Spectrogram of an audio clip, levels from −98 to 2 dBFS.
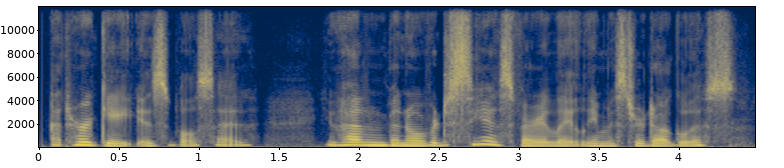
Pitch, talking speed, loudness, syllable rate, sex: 200 Hz, 215 wpm, -18 LUFS, 6.1 syllables/s, female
